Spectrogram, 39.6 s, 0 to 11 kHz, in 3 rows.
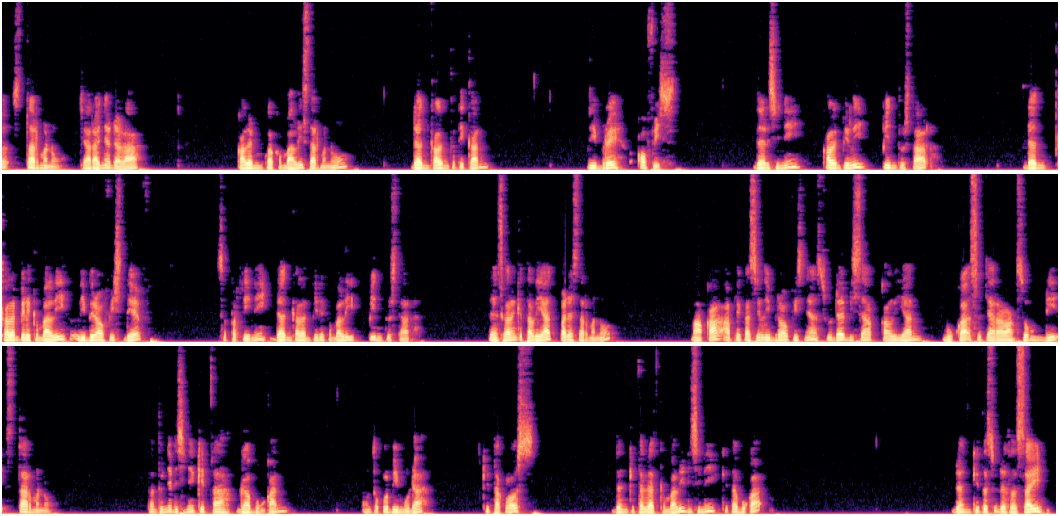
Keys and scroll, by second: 6.8-8.0 typing.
